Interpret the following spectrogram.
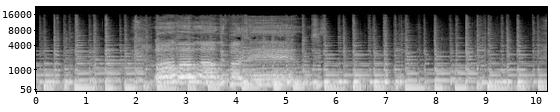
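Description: Acoustic guitar and ukulele picked together in an instrumental break, with a steady, repeating bass line. A short wordless vocal run comes in about two and a half seconds in and fades by the fourth second.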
